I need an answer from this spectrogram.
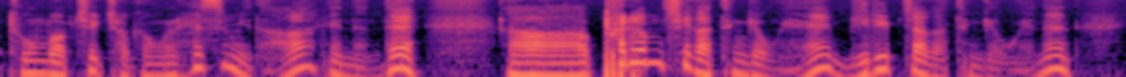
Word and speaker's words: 파렴치: 파렴치, 파 플러스 염치인데 이것도 파렴치라고 읽으니까 파렴치라고 씁니다. 몰염치는 몰 플러스 염치, 몰염치라고 그렇게 사람들이 읽습니다만 파렴치 같은 경우는 파염치라고 읽지 않고 파렴치라고 그렇게 저 앞에 있는 것을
